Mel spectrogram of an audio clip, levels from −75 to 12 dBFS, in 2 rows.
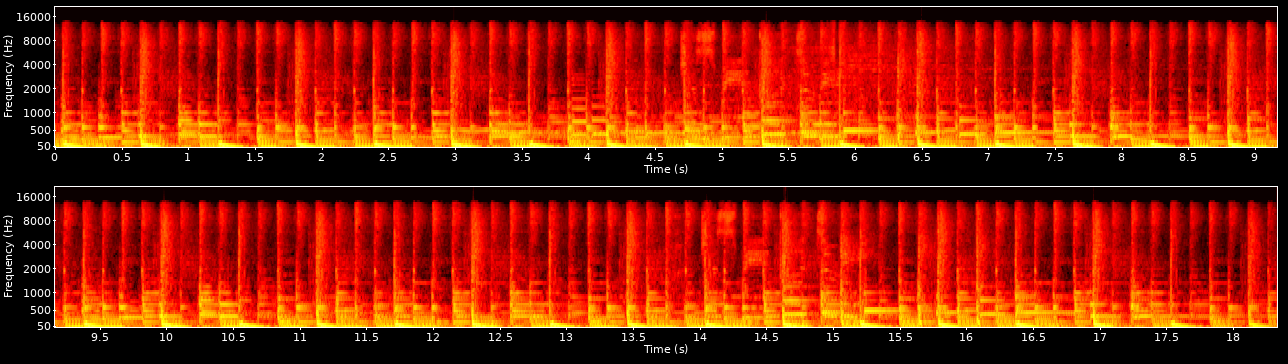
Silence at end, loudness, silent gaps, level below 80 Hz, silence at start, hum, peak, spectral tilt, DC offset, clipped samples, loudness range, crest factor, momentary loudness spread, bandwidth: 0 s; -14 LUFS; none; -16 dBFS; 0 s; none; 0 dBFS; -5.5 dB/octave; under 0.1%; under 0.1%; 1 LU; 12 dB; 4 LU; 14.5 kHz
